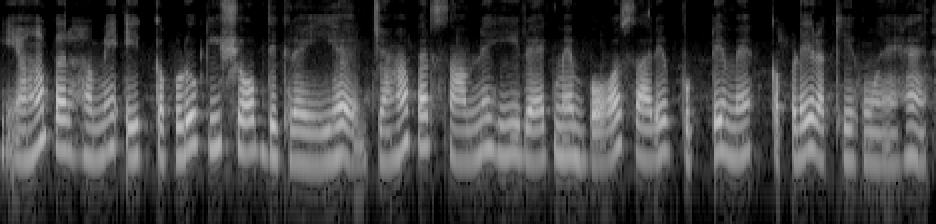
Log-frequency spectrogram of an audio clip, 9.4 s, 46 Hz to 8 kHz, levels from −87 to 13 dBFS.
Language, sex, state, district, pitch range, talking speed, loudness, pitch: Hindi, female, Andhra Pradesh, Chittoor, 205-245 Hz, 155 wpm, -22 LUFS, 225 Hz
